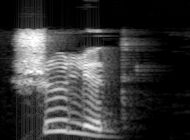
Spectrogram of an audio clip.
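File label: "шыльыд", Komi, female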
